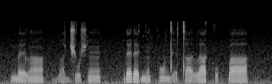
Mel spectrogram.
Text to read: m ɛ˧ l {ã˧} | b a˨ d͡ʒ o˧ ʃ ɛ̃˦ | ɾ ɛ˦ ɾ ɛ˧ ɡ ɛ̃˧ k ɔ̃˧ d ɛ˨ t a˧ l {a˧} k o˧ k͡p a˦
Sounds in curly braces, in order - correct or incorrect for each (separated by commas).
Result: incorrect, incorrect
